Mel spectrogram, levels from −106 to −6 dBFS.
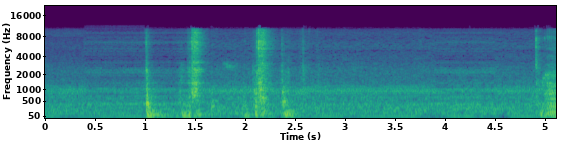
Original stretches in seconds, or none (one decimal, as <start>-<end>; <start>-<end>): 0.0-0.4; 1.6-3.9; 4.5-5.1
